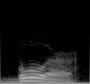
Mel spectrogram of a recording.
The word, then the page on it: Bauer: [ˈbaʊ̯ɐ]; /ˈbaʊ.ɐ/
